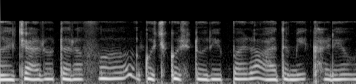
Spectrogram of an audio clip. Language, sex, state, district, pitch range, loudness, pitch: Hindi, female, Haryana, Jhajjar, 230-250 Hz, -14 LUFS, 235 Hz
